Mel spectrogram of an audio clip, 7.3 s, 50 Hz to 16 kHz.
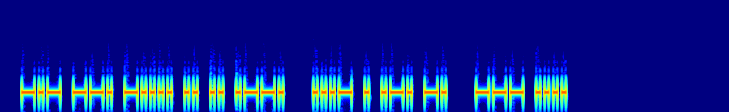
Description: Morse code, heard as a keyed tone, about 28 wpm, 700 Hz. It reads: KG6IIP VERN OH
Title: K1USN SST QSO Practice - 28wpm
